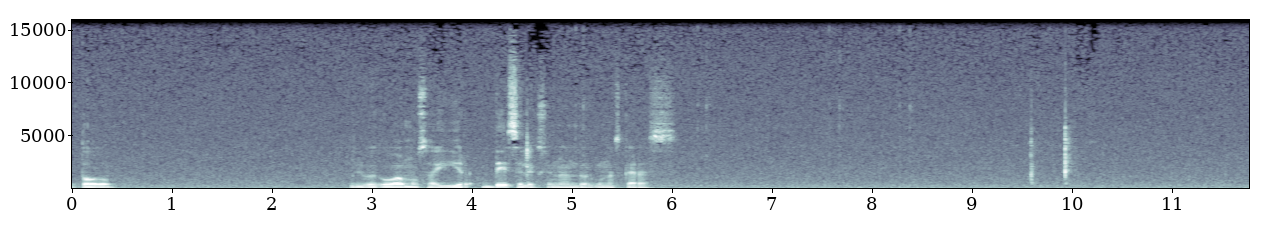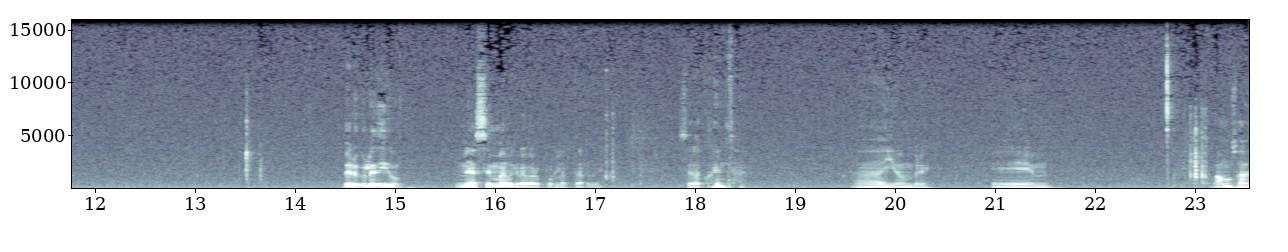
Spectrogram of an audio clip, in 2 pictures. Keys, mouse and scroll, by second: 0.0-3.3 middle drag, 3.6 scroll up 2, 5.4 shift+right click, 6.6 shift+right click, 7.9 shift+right click, 8.6 shift+right click, 10.3 shift+a, 11.9-13.6 drag, 13.9 b, 14.5-15.6 drag, 17.4 KP_3, 18.1-20.0 drag, 20.1 scroll up 2.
